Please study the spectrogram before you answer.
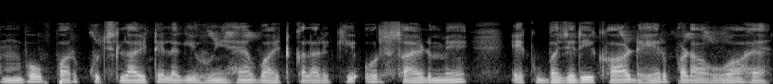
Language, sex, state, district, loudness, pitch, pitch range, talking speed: Hindi, male, Uttar Pradesh, Shamli, -18 LUFS, 100 Hz, 95-105 Hz, 155 wpm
